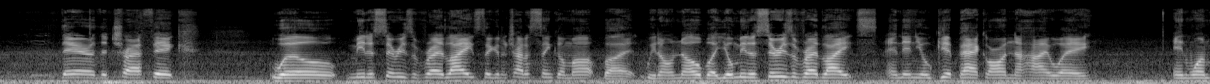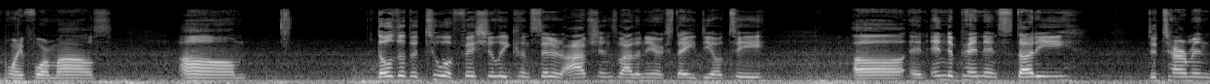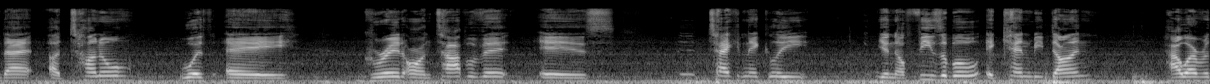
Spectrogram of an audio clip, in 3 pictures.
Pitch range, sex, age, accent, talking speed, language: 140-170 Hz, male, 20-39, American, 130 wpm, English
